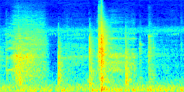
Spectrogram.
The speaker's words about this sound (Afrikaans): In die ingeboude kas, maak die laaste deur oop.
